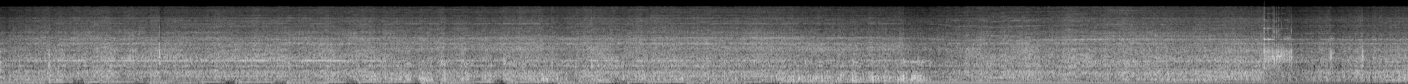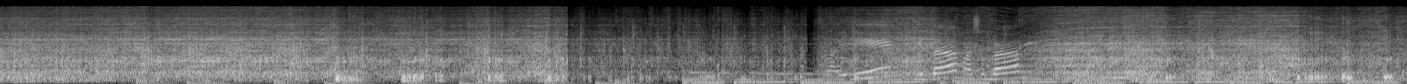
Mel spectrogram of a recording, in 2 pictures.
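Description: Electric hand mixer running steadily, its beaters whirring through thick cake batter in a stainless steel bowl as chunks of fermented cassava are beaten in.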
